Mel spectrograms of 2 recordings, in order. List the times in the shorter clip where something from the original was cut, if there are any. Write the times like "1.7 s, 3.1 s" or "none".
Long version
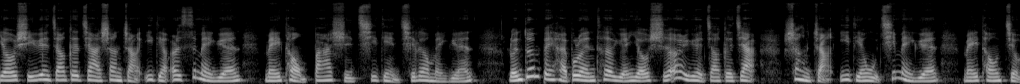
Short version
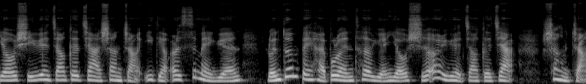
2.6 s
